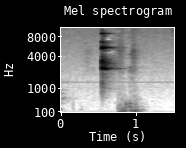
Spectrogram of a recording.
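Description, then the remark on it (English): Glasses of Baileys clink together once in a toast, a bright ring that fades quickly, followed by a dull low knock. No one speaks. “All right, here we go. All right, cheers”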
